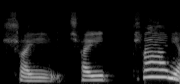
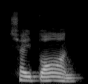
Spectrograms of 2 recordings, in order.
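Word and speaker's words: شيطان: 네, 샤이탄이 아니라 사실은 샤이طan이 되는 거죠. 네. 그래서 샤이탄 하면 틀려요. 샤이طan. 이 나쁜 샤이طan. 네, 최대한 강하게 발음해 주세요. 그래서 샤이طan입니다. 떠, 떠하고요. 무거운 발음이에요.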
